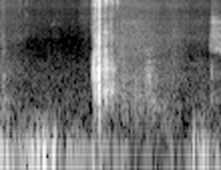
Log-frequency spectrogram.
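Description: A single sharp click about a second in, from fishing tackle being handled while a lure is changed, over faint low rumble.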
